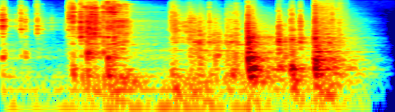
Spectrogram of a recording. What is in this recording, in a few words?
Vending Machine; blue archive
